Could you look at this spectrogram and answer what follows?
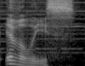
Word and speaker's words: Ivalice: Yeah, it's Ivalice.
